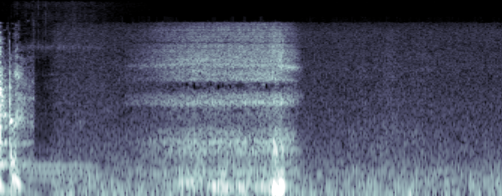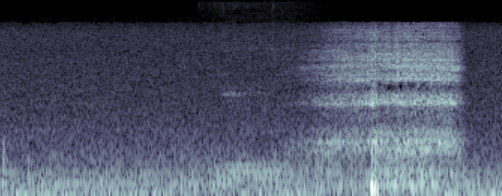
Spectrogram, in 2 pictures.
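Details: Two soft, hissing snoring breaths about six seconds apart, each with a brief snort, in a quiet room; snoring.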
